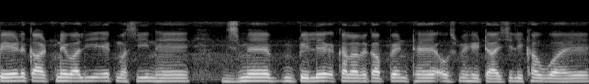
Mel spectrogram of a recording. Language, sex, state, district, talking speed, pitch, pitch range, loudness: Hindi, male, Uttarakhand, Uttarkashi, 170 wpm, 155 Hz, 150-160 Hz, -15 LUFS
